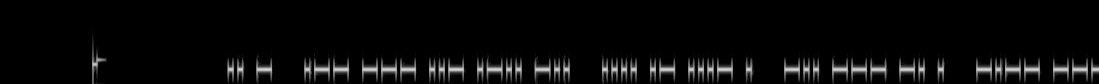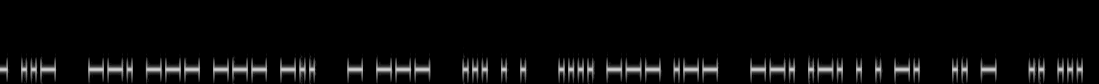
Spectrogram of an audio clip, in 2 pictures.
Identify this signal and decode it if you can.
Morse code, heard as a keyed tone, about 25 wpm, 700 Hz. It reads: IT WOULD HAVE DONE YOU GOOD TO SEE HOW GREEN IT IS
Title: Sentences from Top 1000 Words - Review Part 2 - 25wpm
